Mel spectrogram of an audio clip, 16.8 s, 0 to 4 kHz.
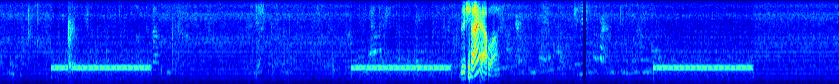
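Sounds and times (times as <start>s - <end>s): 
telephone ringback tone over a thin phone line: 1.0s - 3.0s, 7.0s - 9.0s, 13.0s - 15.1s
speech: 9.2s - 10.0s.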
